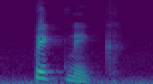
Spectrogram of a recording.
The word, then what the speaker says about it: picnic: Picnic, I will stress on pick.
